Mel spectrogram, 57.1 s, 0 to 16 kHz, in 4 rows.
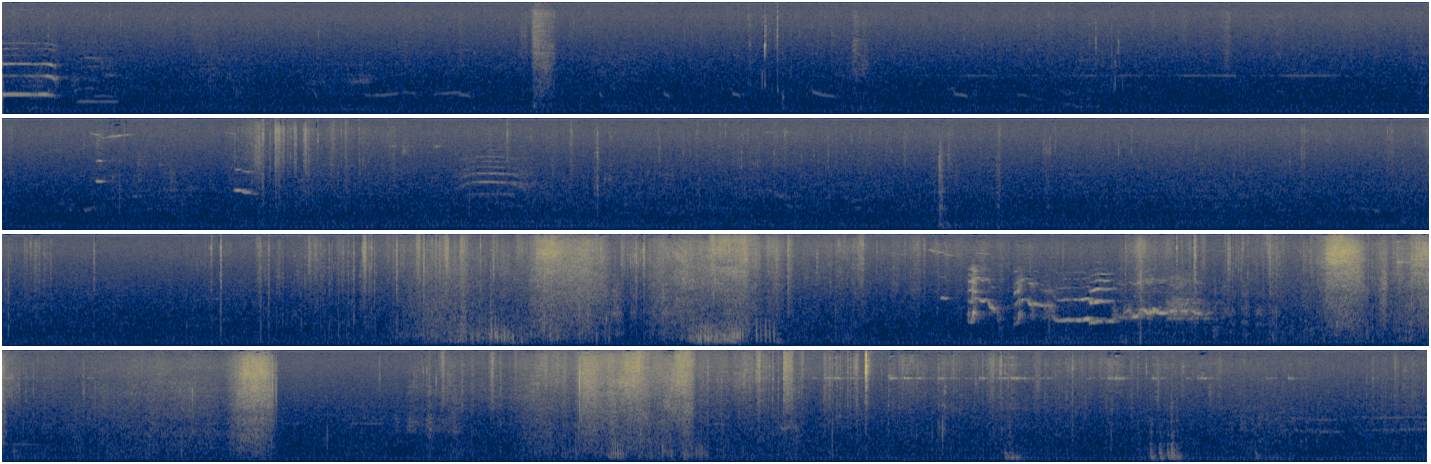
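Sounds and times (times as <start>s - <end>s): dog whining and yipping: 15.1s - 15.6s, 16.6s - 16.9s, 37.8s - 43.0s
high whining animal cry: 37.9s - 40.8s.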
